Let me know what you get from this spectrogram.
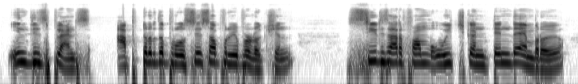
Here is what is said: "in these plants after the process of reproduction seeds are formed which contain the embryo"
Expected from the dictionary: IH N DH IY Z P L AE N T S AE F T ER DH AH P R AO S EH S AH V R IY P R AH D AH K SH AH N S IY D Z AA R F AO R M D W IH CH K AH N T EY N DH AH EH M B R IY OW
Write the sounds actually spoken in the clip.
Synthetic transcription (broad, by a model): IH N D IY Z P L AE N T S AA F T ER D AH P R AO S EH S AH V R IY P R AH D AH K SH AH N S IY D S AA R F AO M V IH CH K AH N T EY N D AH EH M B R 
